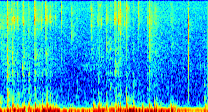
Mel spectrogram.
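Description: Typing on a computer keyboard: a run of short, irregularly spaced key clicks with dull low thumps.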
